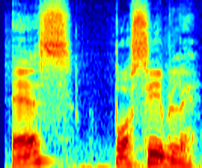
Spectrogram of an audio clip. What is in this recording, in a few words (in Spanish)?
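"es posible", spanish, male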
